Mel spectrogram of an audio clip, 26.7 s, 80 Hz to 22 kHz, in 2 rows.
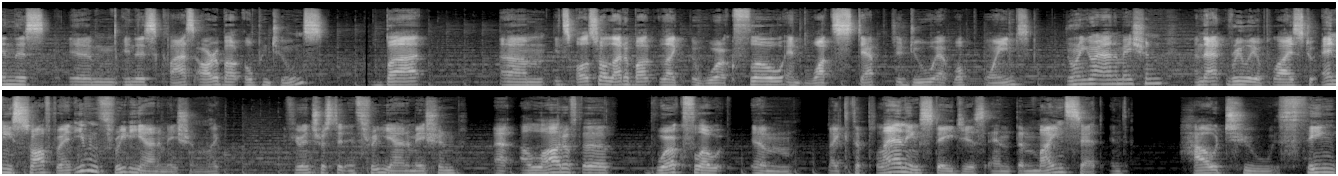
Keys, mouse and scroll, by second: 1.5 ctrl+z, 3.7 ctrl+z, 8.1 z, 8.7-10.2 drag, 10.2 ctrl+z, 16.0 click, 25.6 click.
